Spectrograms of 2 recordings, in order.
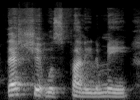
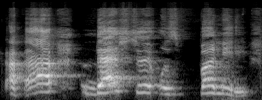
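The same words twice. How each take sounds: First: Said in the usual way. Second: Slow, higher and louder, savouring each word; drawn-out amused emphasis. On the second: Real, not acted. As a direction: stretch it out like it still cracks you up. Recapping reality show, amused.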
